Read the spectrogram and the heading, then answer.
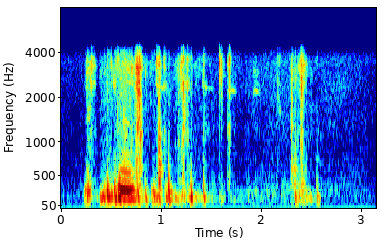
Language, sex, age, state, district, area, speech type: Santali, male, 18-30, West Bengal, Uttar Dinajpur, rural, conversation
